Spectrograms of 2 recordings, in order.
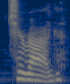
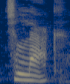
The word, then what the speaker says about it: Chirag: you Mr magnate it's it's chirag not chillak Mr Harrison of course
